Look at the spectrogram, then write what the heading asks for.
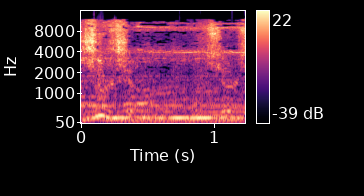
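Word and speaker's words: Xurxo: Churcho. Yeah, the X's are a TH. So it's like an SH. Churcho. It's like Jorge in Spanish. Galician is Churcho.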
